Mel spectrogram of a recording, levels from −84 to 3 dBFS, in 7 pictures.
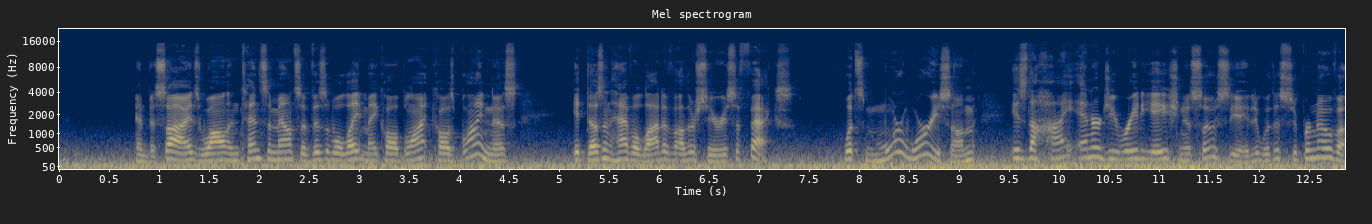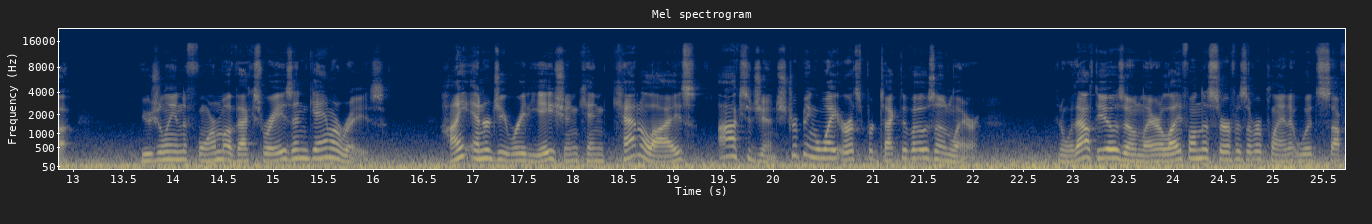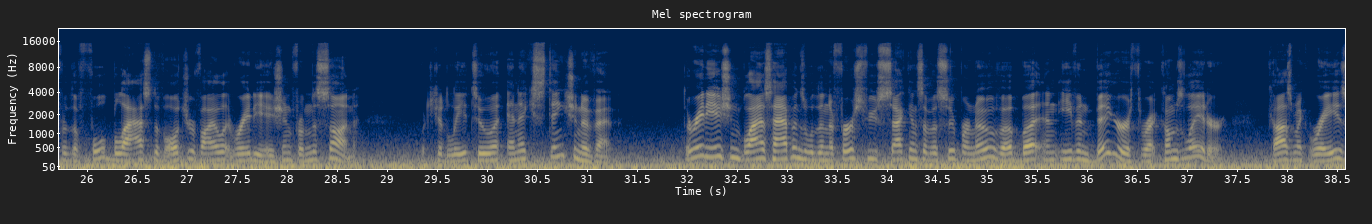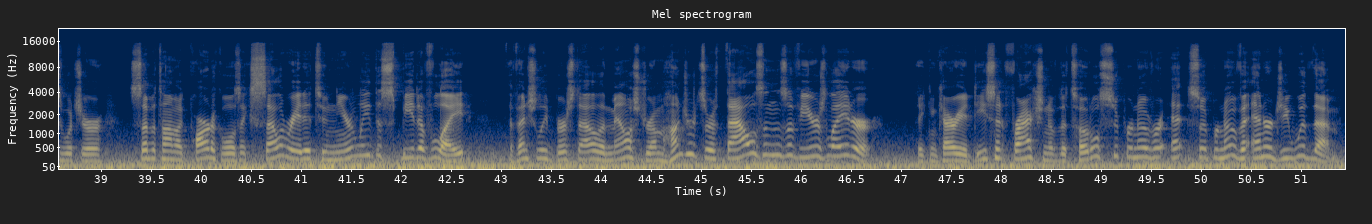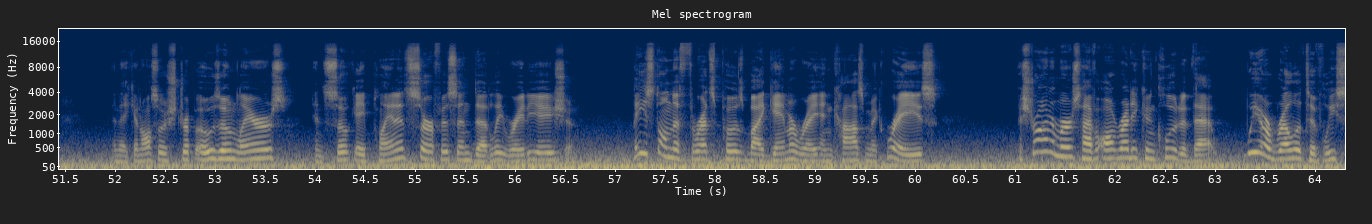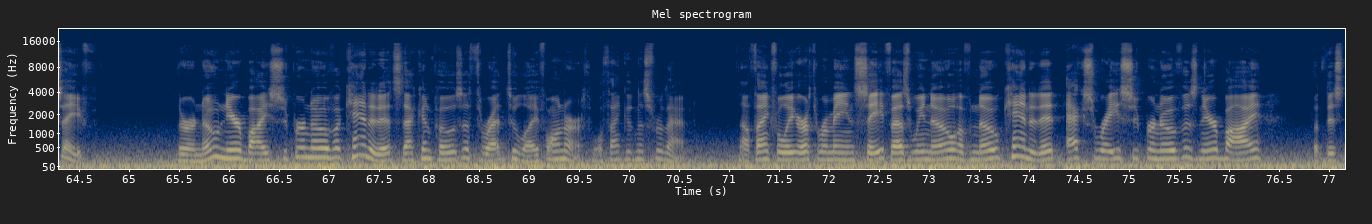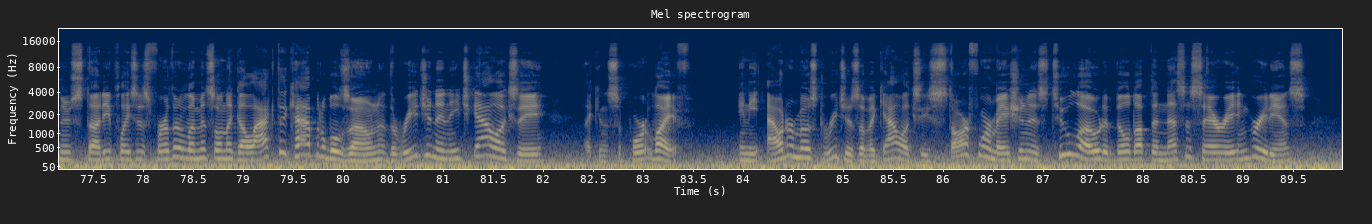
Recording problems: low rumble; noticeable; throughout; 20 dB below the speech

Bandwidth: 15 kHz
